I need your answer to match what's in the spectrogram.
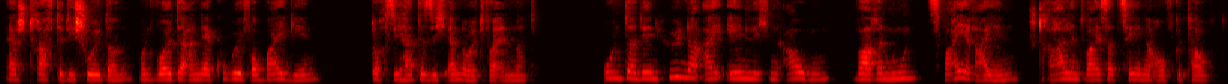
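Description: Mellow-voiced woman reading a story. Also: fairly low pitch, steady tone, unhurried. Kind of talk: scripted narration of a short story.

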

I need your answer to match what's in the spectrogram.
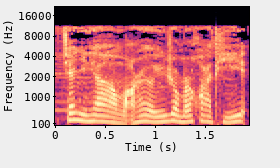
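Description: A woman telling funny family stories in a lively, teasing, chatty manner. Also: fairly low pitch, fast talker, soft background music. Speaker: storyteller. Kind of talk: comedic storytelling.

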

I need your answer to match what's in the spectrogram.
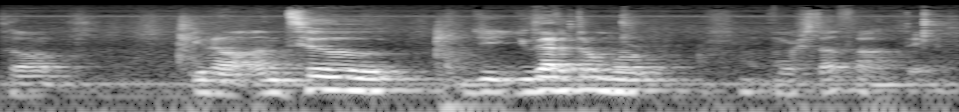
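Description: A man's voice: mid-range voice, measured pace, dark tone. A man as a podcast guest, chatting casually in blunt, slangy language, his voice carrying big room echo. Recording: echoey reverberant room, faint background noise.

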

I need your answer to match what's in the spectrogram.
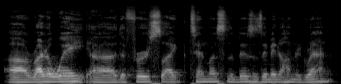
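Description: A man in his thirties, a podcast guest, telling his story in a casual, animated way, full of slang and "bro". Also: mid-range voice, fast.

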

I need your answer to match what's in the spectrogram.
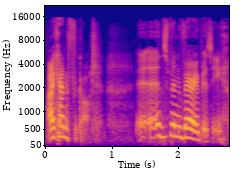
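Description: A woman's voice: sits high, fairly quick, no room sound. A woman voicing a flustered dragon mother who stammers and hesitates.

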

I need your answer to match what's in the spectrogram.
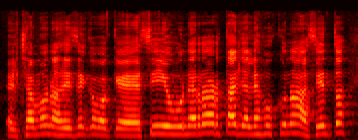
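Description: A man with a Venezuelan Spanish accent, co-hosting a podcast in casual chat, telling stories with lively acted-out quotes. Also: extremely high pitch, quick pace, clean tone. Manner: animated storytelling, acts out quotes. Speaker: podcast co-host.

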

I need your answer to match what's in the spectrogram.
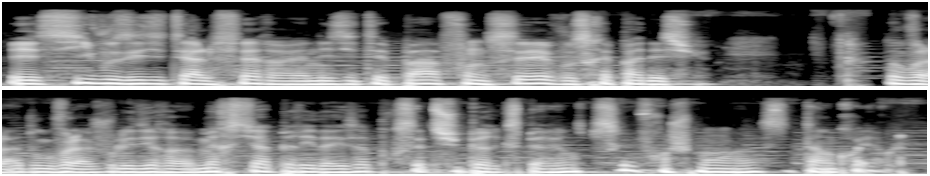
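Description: A man's voice: medium pitch, level tone, fast talker, warm tone, faint music behind. Chatty man hosting a podcast. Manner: chatty and enthusiastic, full of hesitations. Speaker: podcast host. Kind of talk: casual podcast chat.

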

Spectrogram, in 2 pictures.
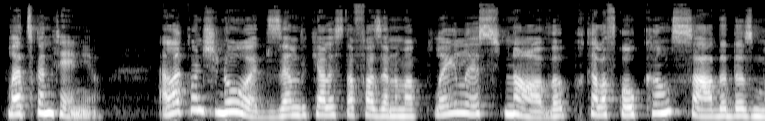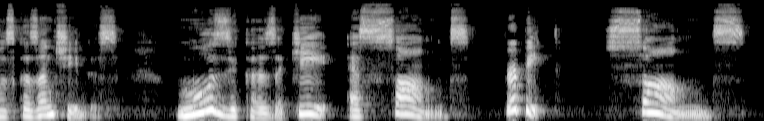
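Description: A Brazilian woman teaching English in a podcast lesson, her fairly high voice swinging up and down with a lot of expression. She speaks at an unhurried pace and splits each phrase into single words, saying them with clear, careful pronunciation for the listener to repeat. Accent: Brazilian Portuguese. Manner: slow, clearly enunciated drilling that breaks phrases into single words. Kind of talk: podcast language lesson with repeat-after-me drills.

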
